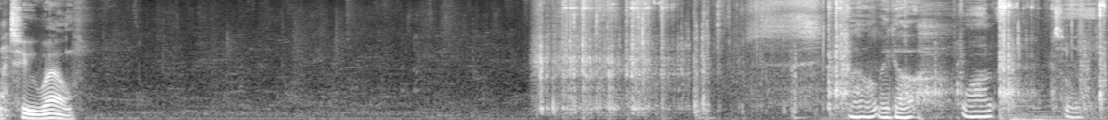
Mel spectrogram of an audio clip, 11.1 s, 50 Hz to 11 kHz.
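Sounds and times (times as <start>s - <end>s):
coins clattering on wooden table: 5.3s - 11.0s.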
